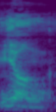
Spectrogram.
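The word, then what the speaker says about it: Jung: Some people pronounce it young.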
